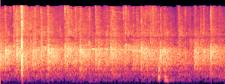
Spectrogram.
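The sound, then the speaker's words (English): Church audience at a Civic Center applauding to welcome online church members: sustained, dense clapping from a large crowd, moderately loud and continuous, with a sharp accent near the start. “All those in the room here at the Civic Center, throw your hands together. Welcome our online church family. Come on, let them know how much you love them.”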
